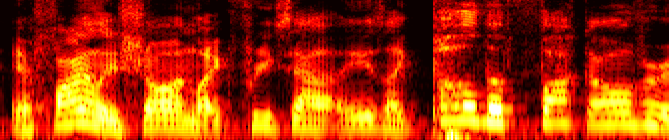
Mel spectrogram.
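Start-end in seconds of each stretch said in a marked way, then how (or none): 2.1-3.3 exasperated outburst, pitched up, held back in volume; retold yelling. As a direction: act out freaking out at the driver. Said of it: "and he's yelling".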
